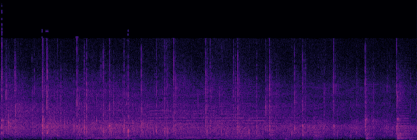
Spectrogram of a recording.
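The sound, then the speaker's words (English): A church audience claps its hands in sustained, fairly faint applause, with many overlapping claps forming a steady, even patter throughout. “Clap your hands for Jesus.”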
